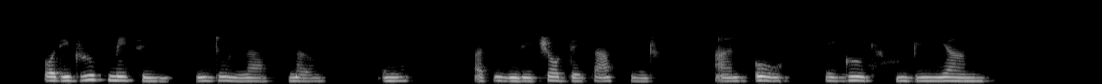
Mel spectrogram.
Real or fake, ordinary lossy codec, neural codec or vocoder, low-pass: fake; none; codec, 24 kHz, 0.9 kbps, WavTokenizer, medium speech release version 2; 3.6 kHz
